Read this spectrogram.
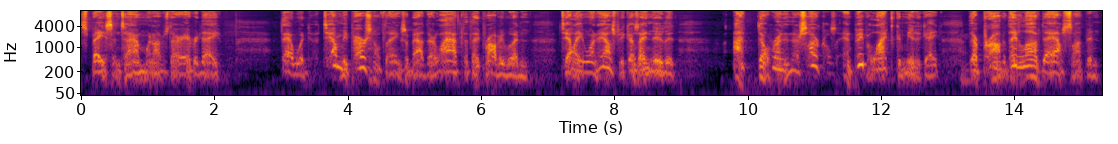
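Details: Adult man with a rough voice from laryngeal cancer, a vocal cord spot found by an ENT specialist and confirmed by biopsy about 23-24 years earlier; now cancer-free, voice remains altered; dysphonia (rough voice) after laryngeal cancer.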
